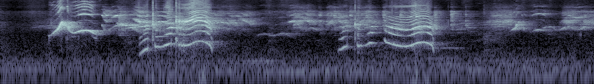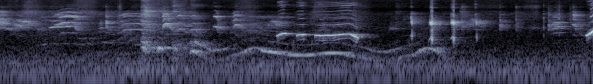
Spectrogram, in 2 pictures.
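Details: Indian green ringneck parakeets, a pet family talking in a mirror indoors: loud harsh squawks and wavy whistled phrases in the first seconds, then quieter chatter and low warbling mimicked notes.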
